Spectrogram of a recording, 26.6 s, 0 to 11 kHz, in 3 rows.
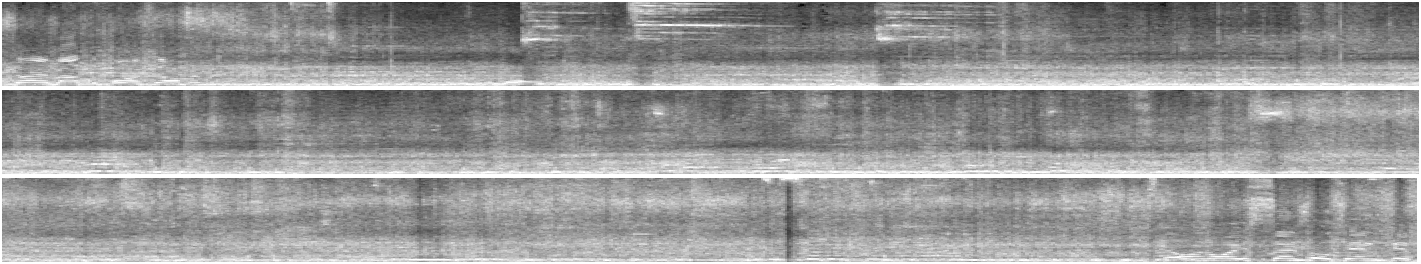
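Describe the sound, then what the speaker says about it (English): Illinois Central 1015 freight train rolling through Effingham, Illinois on the brake: a long, loud, continuous rumble of wagons with wheel squeal and clickety-clack, close by, while voices talk faintly underneath. "Central 1015 freight train."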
